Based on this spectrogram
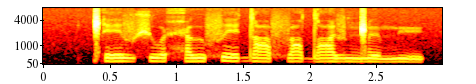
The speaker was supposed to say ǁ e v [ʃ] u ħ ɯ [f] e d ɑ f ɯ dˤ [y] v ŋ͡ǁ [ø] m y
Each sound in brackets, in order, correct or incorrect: correct, correct, incorrect: e, correct

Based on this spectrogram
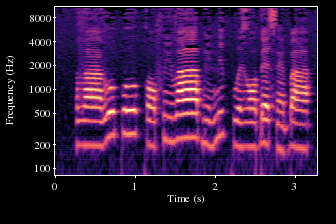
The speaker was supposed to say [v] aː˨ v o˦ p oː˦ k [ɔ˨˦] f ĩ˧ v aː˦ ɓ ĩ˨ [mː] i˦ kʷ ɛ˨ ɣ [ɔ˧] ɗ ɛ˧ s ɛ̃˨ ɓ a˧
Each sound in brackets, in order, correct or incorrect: correct, incorrect: ɔ˨, incorrect: n, incorrect: ɔ˨

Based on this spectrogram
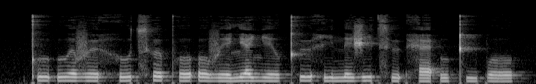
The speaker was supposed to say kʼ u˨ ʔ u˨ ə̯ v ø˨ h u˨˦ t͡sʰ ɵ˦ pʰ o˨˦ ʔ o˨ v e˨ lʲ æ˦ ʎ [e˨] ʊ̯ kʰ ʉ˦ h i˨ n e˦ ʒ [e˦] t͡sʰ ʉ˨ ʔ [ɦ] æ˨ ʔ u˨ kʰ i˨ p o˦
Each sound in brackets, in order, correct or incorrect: correct, incorrect: i˦, incorrect: h

